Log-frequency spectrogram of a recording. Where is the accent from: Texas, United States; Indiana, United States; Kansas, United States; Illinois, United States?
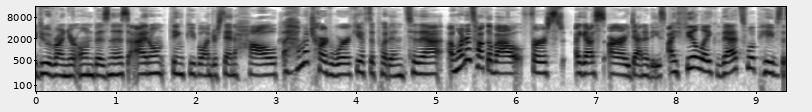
Illinois, United States; Chicago; I was born and raised here all my life. I've lived in Chicago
